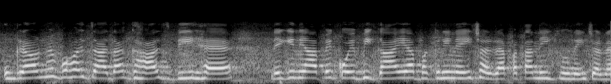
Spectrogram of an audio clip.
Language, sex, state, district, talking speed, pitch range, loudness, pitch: Hindi, female, Bihar, Katihar, 245 wpm, 270-300 Hz, -12 LUFS, 285 Hz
